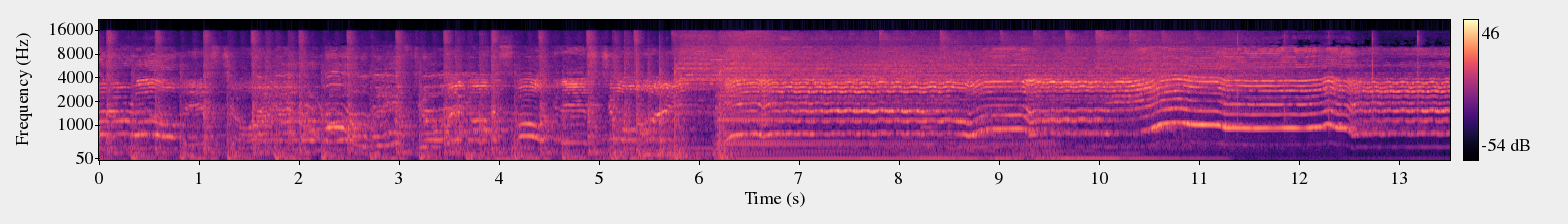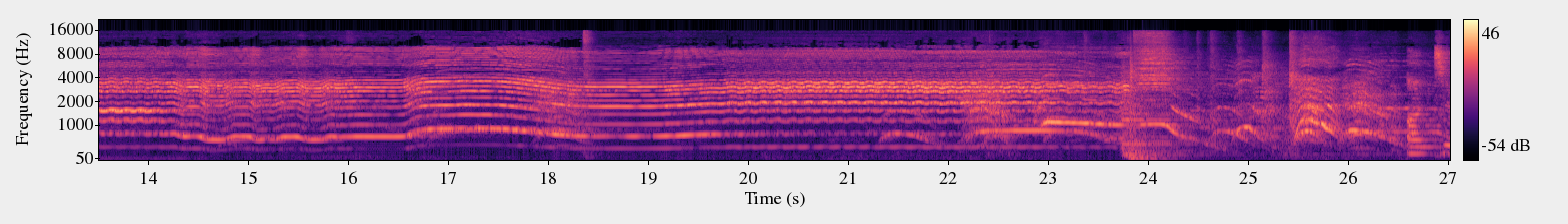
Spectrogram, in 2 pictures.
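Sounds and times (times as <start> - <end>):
band bass and drums: 0.0 - 13.1, 23.6 - 25.0
person singing high long notes: 6.2 - 16.4.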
